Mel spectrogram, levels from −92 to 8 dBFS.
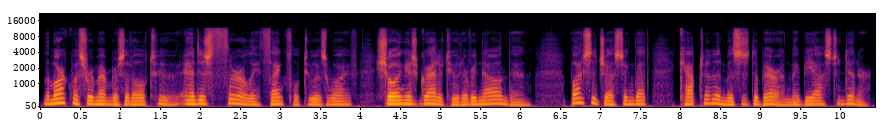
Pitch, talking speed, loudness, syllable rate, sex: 140 Hz, 190 wpm, -20 LUFS, 5.6 syllables/s, male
